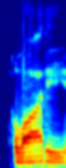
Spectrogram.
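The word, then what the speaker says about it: Piloti: is involved in and it's spelled um not like Pilates but it's P like pilot with an I on the end. Pilott, it's Italian racing shoes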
